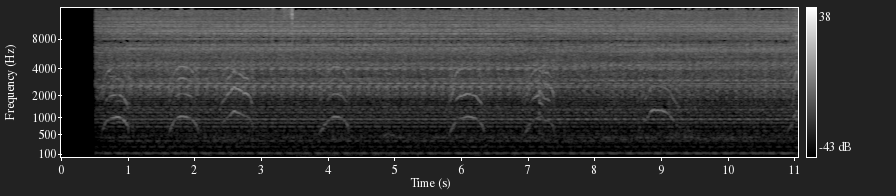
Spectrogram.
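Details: Ragdoll kittens raised indoors without cages at a cattery in central Kansas, giving a series of short arched high mews, several per second at times, over a constant low electrical hum.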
